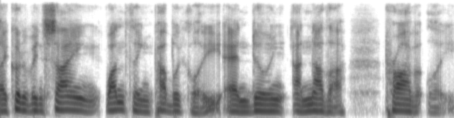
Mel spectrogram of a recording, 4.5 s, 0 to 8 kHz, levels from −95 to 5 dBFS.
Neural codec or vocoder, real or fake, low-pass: none; real; 7.2 kHz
